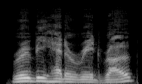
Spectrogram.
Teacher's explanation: he doesn't roll his R's at the beginning of words.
